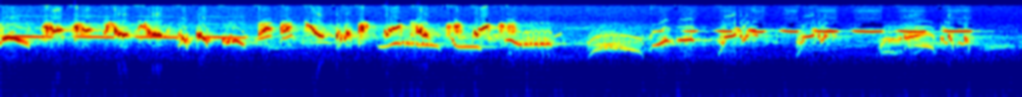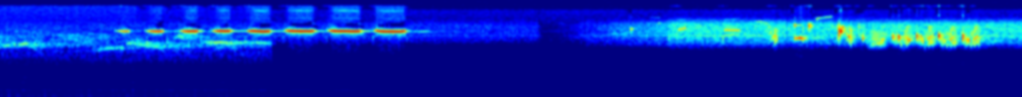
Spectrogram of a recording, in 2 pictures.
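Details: Garden warbler delivering a hurried, bubbling warble, then a run of seven identical short clear notes evenly spaced, followed after a pause by a softer closing burst.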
